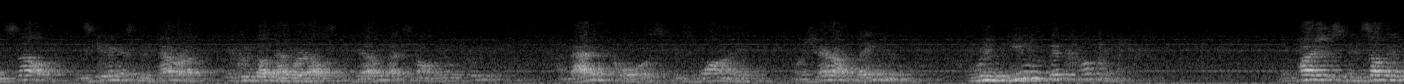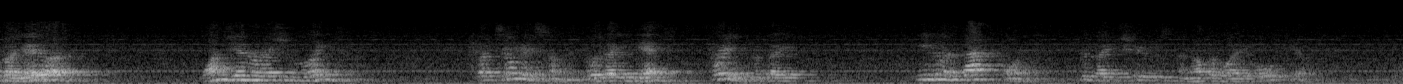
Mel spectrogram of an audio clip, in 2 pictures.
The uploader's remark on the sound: Delivered at Yeshiva University.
